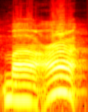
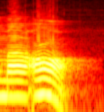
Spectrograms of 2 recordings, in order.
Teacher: ain jangan ketarik jadi tebal.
